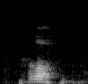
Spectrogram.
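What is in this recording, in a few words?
"лу", Komi, male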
